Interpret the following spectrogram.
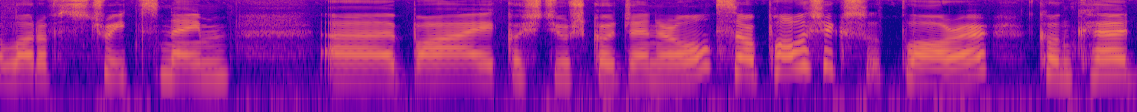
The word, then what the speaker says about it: Kosciuszko: name, because it's actually Kosciuszko. Yes, I know, not many Aussies can actually pronounce that. I'm gonna give you a Polish lesson now. Okay, you ready? Kosciuszko. One more time. Kosciuszko.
